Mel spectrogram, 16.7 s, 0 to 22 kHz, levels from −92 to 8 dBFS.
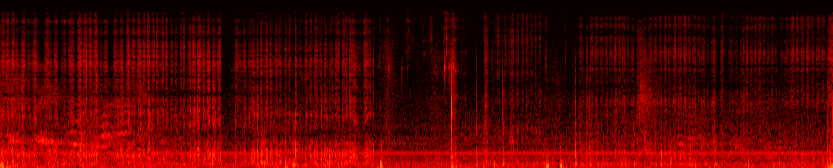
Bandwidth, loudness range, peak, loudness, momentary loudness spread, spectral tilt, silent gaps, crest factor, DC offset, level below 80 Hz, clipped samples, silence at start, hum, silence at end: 16.5 kHz; 4 LU; -18 dBFS; -51 LUFS; 8 LU; -4.5 dB/octave; none; 32 dB; under 0.1%; -56 dBFS; under 0.1%; 0 s; none; 0 s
